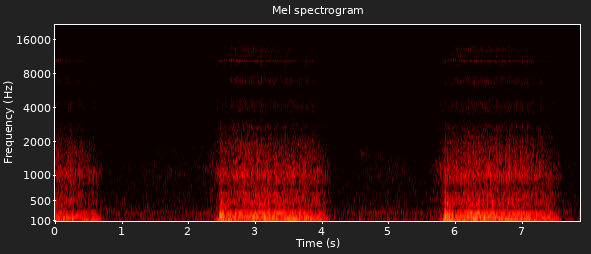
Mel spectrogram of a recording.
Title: Snoring I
